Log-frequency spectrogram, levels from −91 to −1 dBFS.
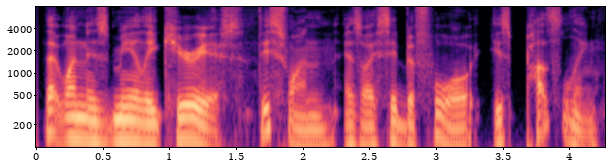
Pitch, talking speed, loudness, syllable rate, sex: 105 Hz, 185 wpm, -18 LUFS, 5.7 syllables/s, male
